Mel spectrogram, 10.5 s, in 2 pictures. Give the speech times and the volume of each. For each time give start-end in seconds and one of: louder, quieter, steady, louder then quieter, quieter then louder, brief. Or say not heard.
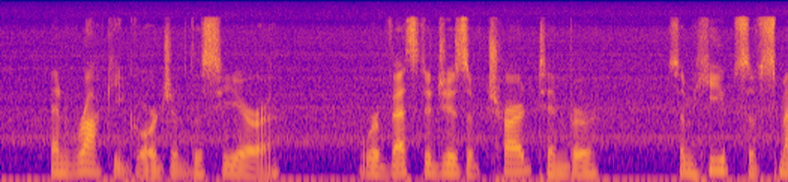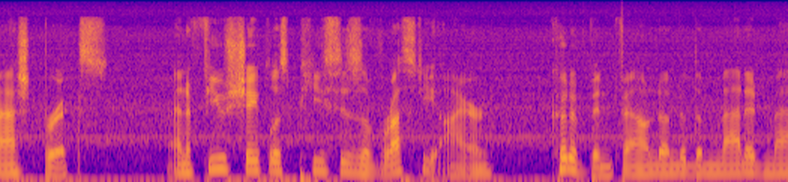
0.1-10.4 steady.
